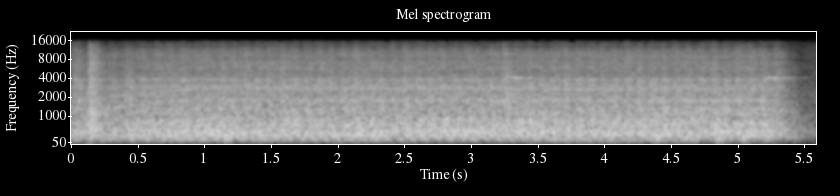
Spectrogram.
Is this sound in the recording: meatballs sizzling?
no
